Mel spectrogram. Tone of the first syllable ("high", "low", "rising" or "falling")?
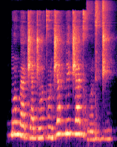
high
